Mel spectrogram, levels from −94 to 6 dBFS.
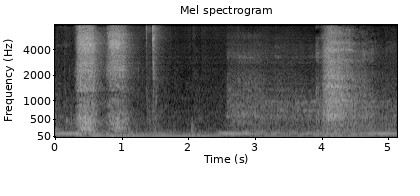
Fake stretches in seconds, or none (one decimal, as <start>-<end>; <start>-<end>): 1.0-4.1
